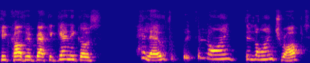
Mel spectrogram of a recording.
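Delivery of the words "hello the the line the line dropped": put-on English accent. Retelling a phone call from england, imitating the caller's english accent. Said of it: "keep this little accent going".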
